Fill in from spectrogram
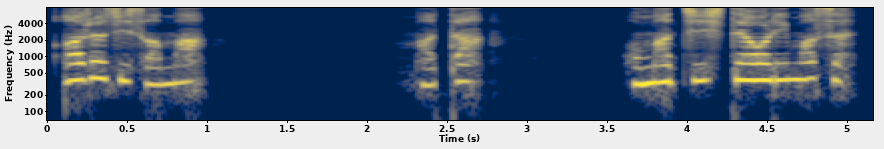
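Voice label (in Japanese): シャットダウン, システムボイス; ベル・カールステッド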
